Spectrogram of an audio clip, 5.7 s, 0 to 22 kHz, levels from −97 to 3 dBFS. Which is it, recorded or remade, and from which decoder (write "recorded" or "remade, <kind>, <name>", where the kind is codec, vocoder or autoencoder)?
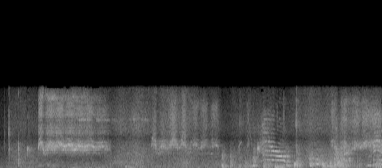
recorded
